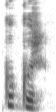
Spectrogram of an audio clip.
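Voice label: "kukur" dog, Nepali; domestic and wild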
